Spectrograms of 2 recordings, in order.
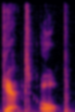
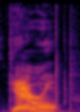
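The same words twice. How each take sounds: First: The T in 'get' is a clear T. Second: The T in 'get' sounds like an R.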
